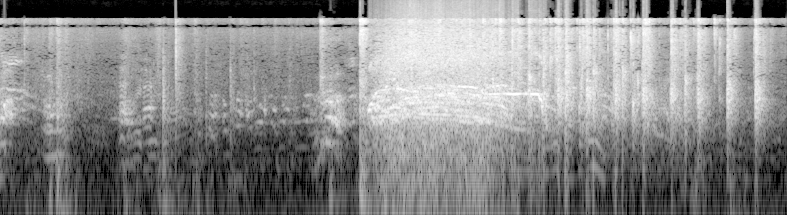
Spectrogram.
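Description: A body thuds onto a wrestling mat.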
